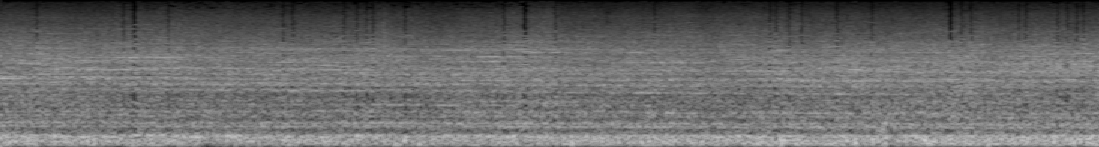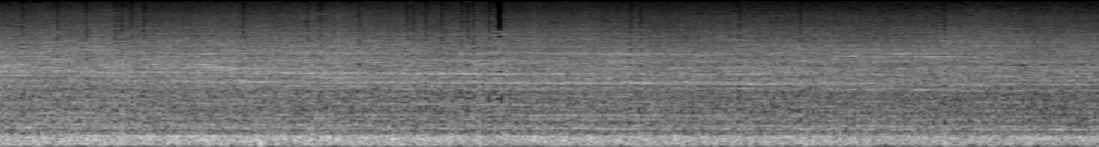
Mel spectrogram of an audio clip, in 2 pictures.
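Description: Freight train of empty intermodal well cars rolling past on the rails: a steady rumble of wheels and cars, with a faint high ringing from the wheels over it.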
